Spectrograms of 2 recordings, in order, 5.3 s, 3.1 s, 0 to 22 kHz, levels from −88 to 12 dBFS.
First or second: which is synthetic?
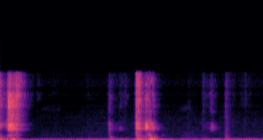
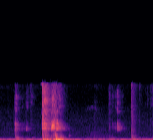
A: first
